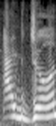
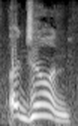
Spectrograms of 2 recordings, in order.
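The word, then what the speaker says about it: adjourn: इट्स अ जर्न। Okay? ड की बिल्कुल भी आवाज नहीं आएगी। अजर्न और इसी तरह से अजर्नमेंट इट्स नॉट एडज्जर्नमेंट या एड्जर्न अजर्न अजर्नमेंट डी है मगर नहीं है।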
